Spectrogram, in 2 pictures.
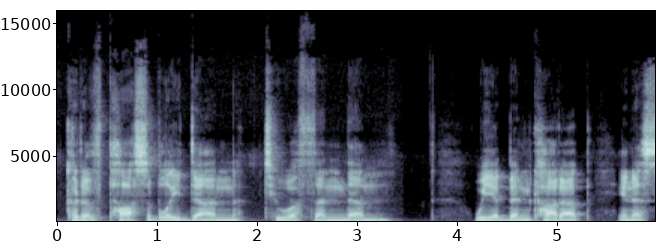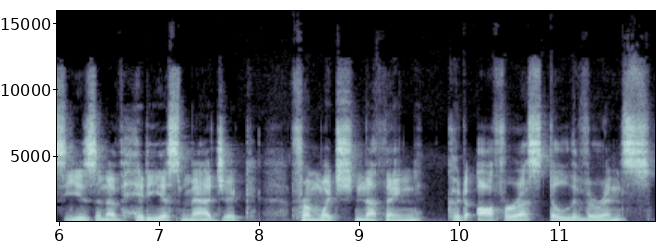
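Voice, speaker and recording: A man giving a deliberate, theatrical dramatic reading of literary weird fiction as an audiobook narrator. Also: lowish voice, pushed and bright.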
